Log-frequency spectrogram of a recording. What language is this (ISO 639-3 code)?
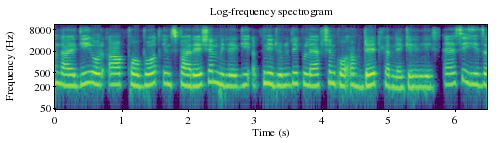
hin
